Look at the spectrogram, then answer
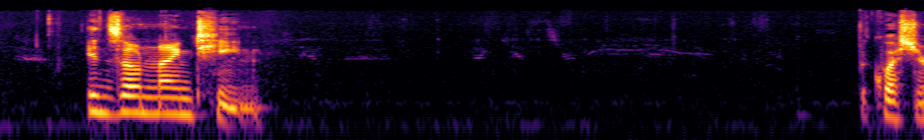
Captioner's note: speaking French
